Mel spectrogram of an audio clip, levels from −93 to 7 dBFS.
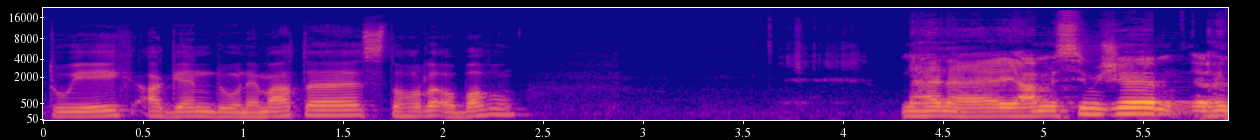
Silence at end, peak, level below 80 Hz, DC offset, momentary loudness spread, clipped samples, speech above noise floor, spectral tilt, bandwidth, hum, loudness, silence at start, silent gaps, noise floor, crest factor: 0 s; -6 dBFS; -68 dBFS; under 0.1%; 15 LU; under 0.1%; 45 dB; -5.5 dB/octave; 19.5 kHz; none; -26 LUFS; 0.05 s; none; -70 dBFS; 20 dB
